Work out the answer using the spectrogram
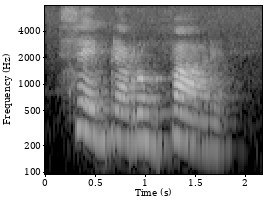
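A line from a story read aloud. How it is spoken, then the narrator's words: Disgusted exclamation. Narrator (Italian): esclamò guardandolo con disgusto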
